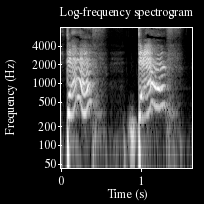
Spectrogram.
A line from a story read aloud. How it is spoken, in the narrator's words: screamed the king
